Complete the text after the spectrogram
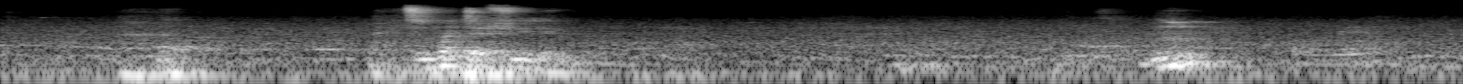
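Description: A man speaks into a microphone in short bursts, heard over loudspeakers in a large room.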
